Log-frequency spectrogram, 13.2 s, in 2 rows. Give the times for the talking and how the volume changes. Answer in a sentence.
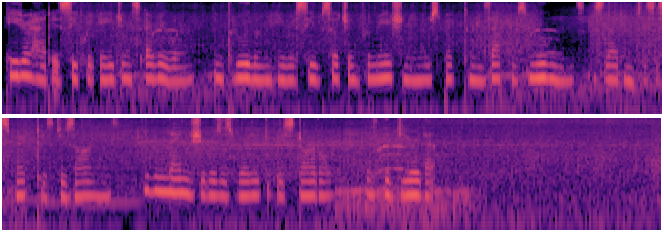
The talking can be heard from 0.0 to 10.9 s, at a steady volume.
